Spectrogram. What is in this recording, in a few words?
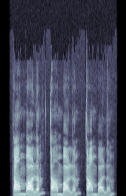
Tamil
